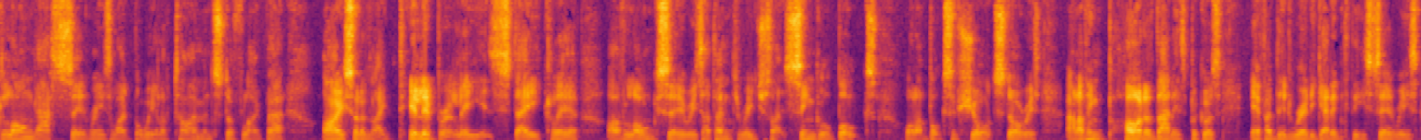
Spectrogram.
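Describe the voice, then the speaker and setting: A man hosting a podcast, casually responding to listener messages in a husky, gravelly voice. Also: lowish voice, a bit bright. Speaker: podcast host.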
